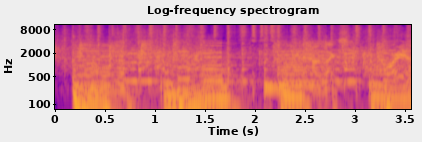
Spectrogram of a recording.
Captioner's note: applause; upbeat music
